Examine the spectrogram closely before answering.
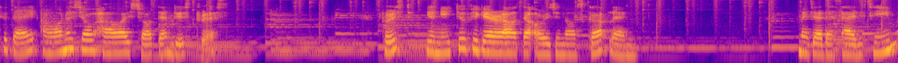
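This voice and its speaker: Very slowly, with long, frequent pauses, a woman talks in a fairly high voice with ordinary pitch variation while music plays in the background. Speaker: seamstress. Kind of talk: sewing tutorial narration.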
